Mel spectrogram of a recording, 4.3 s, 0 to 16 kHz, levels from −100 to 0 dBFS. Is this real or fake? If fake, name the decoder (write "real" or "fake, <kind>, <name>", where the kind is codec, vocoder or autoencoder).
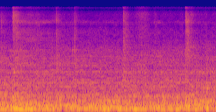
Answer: fake, codec, SNAC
